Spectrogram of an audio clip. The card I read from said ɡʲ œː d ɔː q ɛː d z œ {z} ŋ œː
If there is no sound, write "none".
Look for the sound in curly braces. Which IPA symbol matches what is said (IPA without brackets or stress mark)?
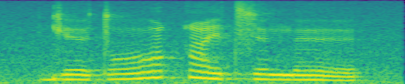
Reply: none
